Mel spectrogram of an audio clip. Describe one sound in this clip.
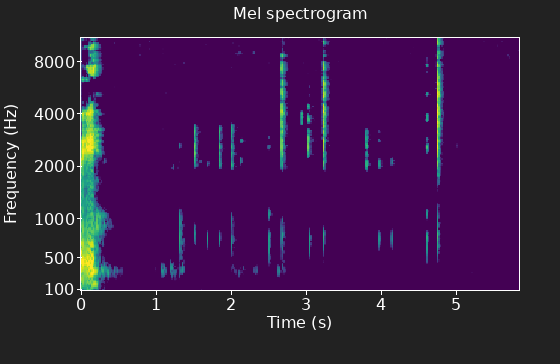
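Short electronic blips sound as a menu cursor moves.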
